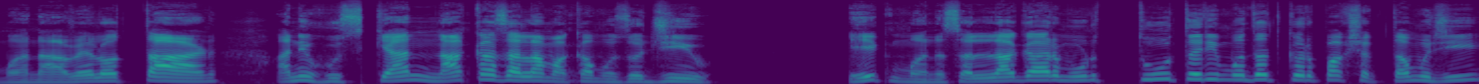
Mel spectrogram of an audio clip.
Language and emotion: Goan Konkani, disgusted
